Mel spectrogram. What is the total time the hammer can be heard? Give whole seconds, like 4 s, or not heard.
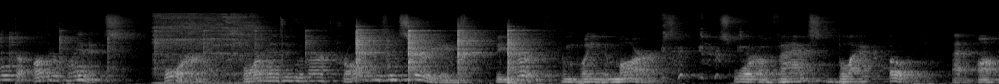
5 s.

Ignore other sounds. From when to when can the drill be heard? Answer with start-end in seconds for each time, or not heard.
1.5-2.9.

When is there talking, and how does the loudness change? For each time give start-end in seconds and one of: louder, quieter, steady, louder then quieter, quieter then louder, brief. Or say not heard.
0.0-9.9 steady.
